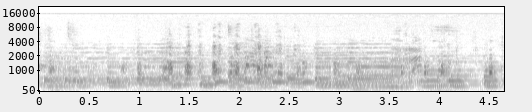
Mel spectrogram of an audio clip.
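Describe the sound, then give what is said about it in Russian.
Hens clucking inside a peasant hut, with many short, uneven clucks and squawks following one another at a moderate, fairly quiet level. “По избе ходят куры. Хватает маленькую подушечку, прогоняет курей.”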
